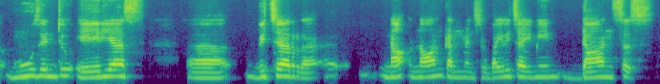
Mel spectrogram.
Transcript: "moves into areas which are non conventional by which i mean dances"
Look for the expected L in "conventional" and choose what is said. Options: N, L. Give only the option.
N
